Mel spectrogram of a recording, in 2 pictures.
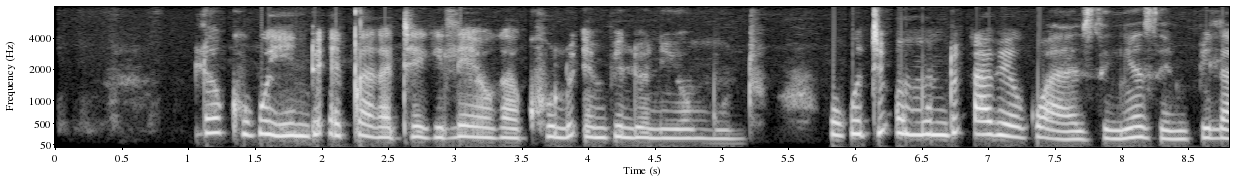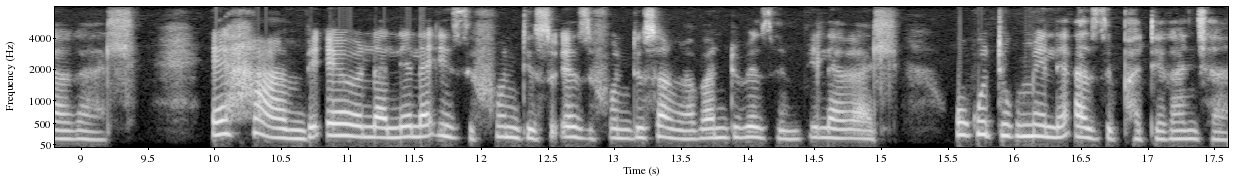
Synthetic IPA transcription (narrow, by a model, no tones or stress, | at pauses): lokʰuɣujintʼɔʔɛǃaɣatʰeɣilɛjɔɣakʰuluʔempʼilwenijomuːntʼu̥ | uɣutʰiʔumuntʼuaβɛɣwaziŋɛzempʼilaɣaɬɛ̥ː | hambʱɛʔɛjɔlalɛlaizifundʱisɔʔezifundʱiswaŋaβantʼuβɛzempʼilaɣaɬɛ̥ | uɣutʰiɣumɛlɛʔazipʰatʰɛɣand͡ʒʱaːn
